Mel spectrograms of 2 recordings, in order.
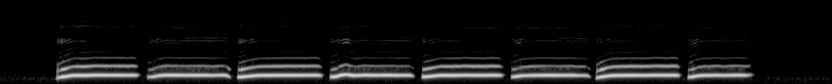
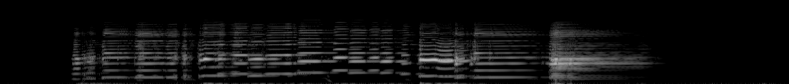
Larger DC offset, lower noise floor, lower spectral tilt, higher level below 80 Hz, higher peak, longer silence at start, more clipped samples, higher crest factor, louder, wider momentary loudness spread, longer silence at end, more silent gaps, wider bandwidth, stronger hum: neither; second, -67 dBFS vs -78 dBFS; first, -6.5 dB/octave vs -0.5 dB/octave; second, -86 dBFS vs -68 dBFS; first, -8 dBFS vs -12 dBFS; second, 0.55 s vs 0.7 s; neither; second, 10 dB vs 20 dB; first, -17 LUFS vs -31 LUFS; second, 4 LU vs 18 LU; second, 0.8 s vs 1.4 s; neither; second, 3.3 kHz vs 10.5 kHz; neither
